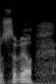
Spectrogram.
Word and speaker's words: Saville: Before we get into this, Isaiah, I come from Canada, and we say your name differently out west than we do out east, and I want to get the pronunciation right from you as far as how we say the last name. – It's Saville. – Okay. Because Saville is the way that I've always pronounced it, and I didn't want to just default to that. So, Saville.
